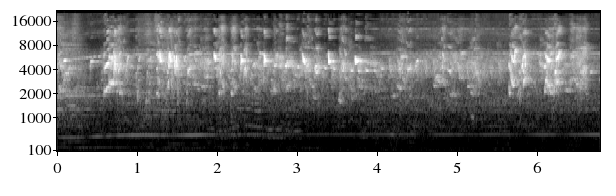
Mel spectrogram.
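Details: Young lovebird, one and a half months old and said to be 'konslet', producing bursts of sharp, high squawky chirps in rapid irregular clusters, briefly pausing before a final burst, over a steady faint tone.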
